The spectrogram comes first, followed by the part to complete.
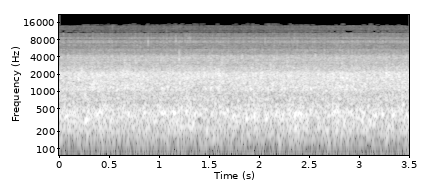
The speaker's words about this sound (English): Gotta keep following this stream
